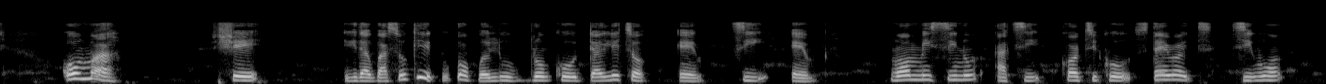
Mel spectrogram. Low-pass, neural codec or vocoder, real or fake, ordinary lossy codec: 7.2 kHz; codec, 16 kHz, 4 kbps, FunCodec, trained on Chinese and English, 50 frames a second; fake; AAC, 48 kbps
